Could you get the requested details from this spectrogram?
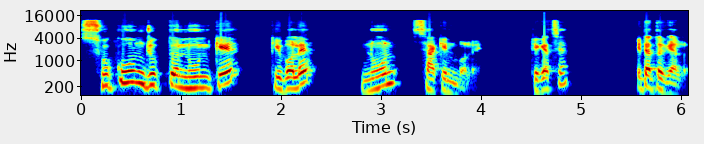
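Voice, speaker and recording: A man teaching a recitation class, explaining step by step and asking and answering his own questions, often pausing with filler sounds. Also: high voice, expressive, a little mellow, dry recording, clean studio sound. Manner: frequent filler sounds while thinking. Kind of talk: online class lecture.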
